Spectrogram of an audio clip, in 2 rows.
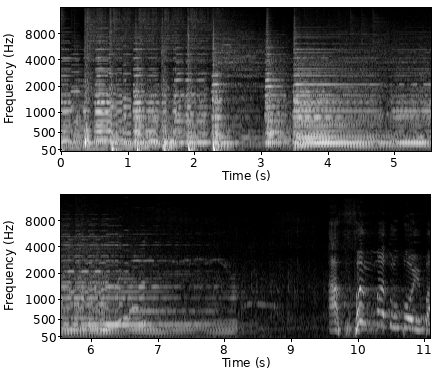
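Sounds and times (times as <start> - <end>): live band with accordion playing: 0.0 - 8.5.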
